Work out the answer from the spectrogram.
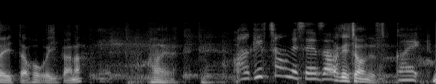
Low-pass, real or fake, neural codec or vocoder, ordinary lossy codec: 7.2 kHz; fake; codec, 16 kHz, 0.8 kbps, ZipCodec; none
